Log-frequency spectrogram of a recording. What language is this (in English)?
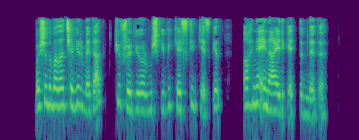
Turkish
